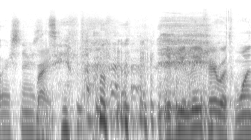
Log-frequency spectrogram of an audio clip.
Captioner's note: all laughing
